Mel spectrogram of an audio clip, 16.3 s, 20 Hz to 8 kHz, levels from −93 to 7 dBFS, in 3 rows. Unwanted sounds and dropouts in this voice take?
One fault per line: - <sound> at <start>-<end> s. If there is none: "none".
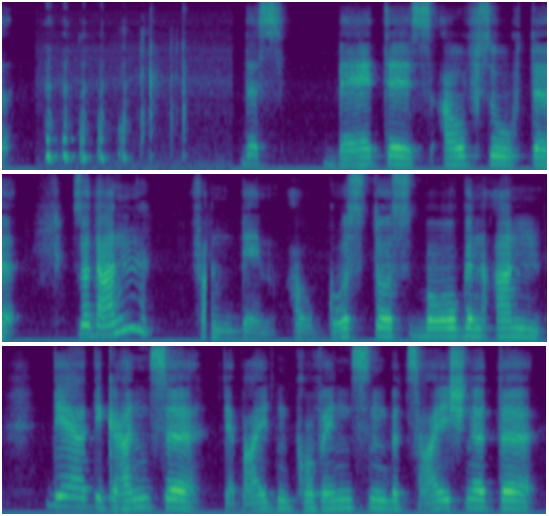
- laugh at 0.4-1.9 s
- dropout at 7.5-7.6 s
